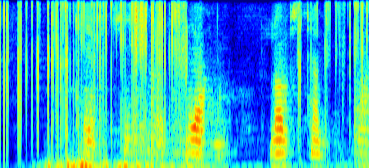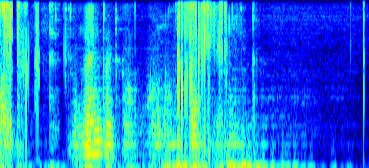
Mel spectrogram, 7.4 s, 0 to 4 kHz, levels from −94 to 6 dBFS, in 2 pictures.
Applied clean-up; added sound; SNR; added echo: neural separator model SepFormer WHAMR!.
